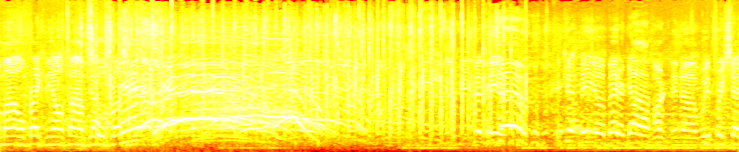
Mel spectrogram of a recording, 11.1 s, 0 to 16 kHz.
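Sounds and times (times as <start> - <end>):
hand clapping: 1.4 - 8.0
players cheering and whooping: 1.9 - 6.2.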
